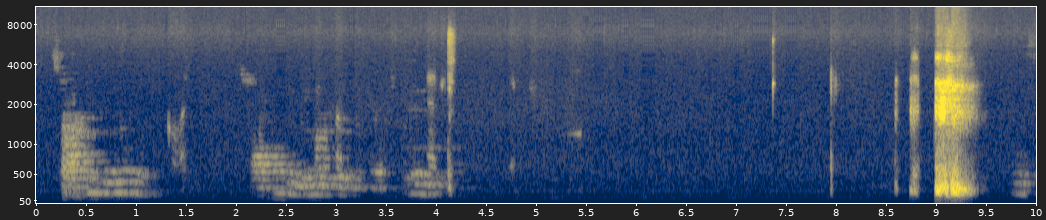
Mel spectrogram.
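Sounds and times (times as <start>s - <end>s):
person clearing throat: 8.6s - 9.5s.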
